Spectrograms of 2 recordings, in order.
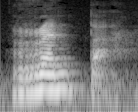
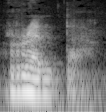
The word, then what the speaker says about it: renta: Didn't hear you guys roll your R's on that. Otra vez. La renta. La renta.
